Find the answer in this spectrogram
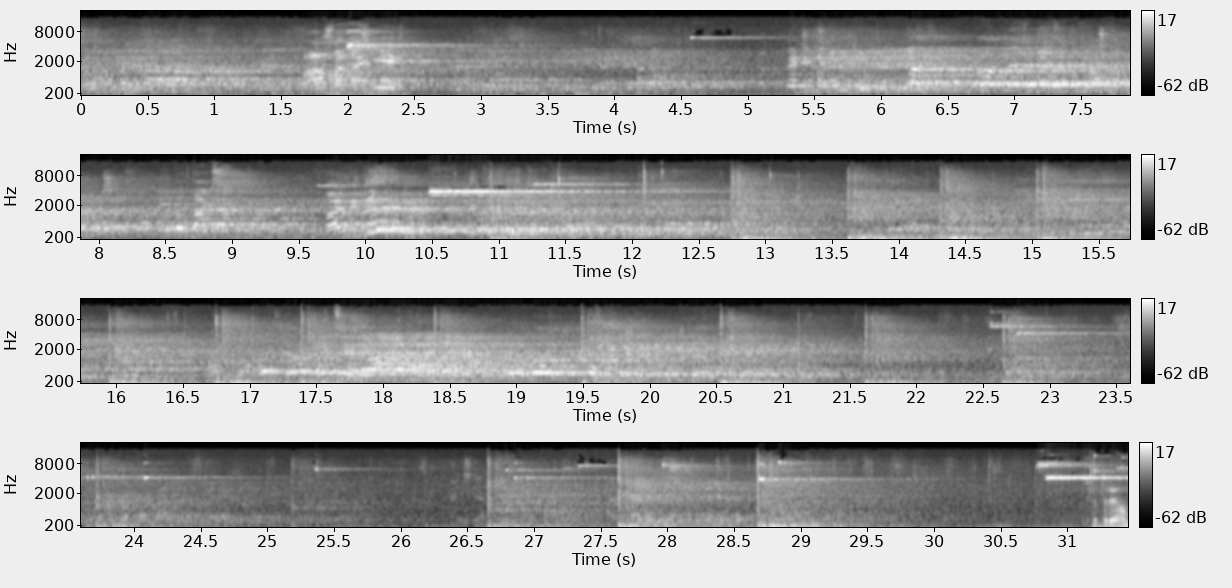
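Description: Basketball bouncing repeatedly on a hardwood gym floor during play, with voices calling out, echoing in a large indoor sports hall.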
